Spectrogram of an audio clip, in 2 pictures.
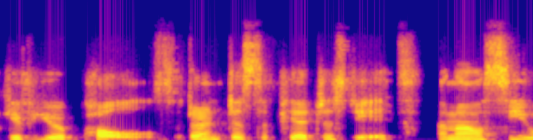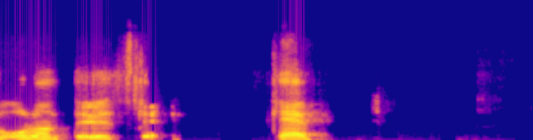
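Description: A woman speaks calmly over an online call, close to the microphone.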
